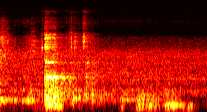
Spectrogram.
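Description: Metal ladle clinking against the side of a metal cooking pot as the cook starts stirring the daal: one sharp, briefly ringing clink about half a second in, then quieter scraping and stirring.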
